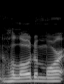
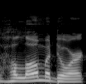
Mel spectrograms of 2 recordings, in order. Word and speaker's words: Holodomor: Plus, he's still pronouncing Holodomor as Holomador.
